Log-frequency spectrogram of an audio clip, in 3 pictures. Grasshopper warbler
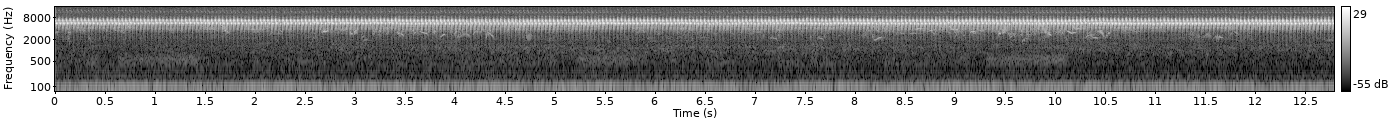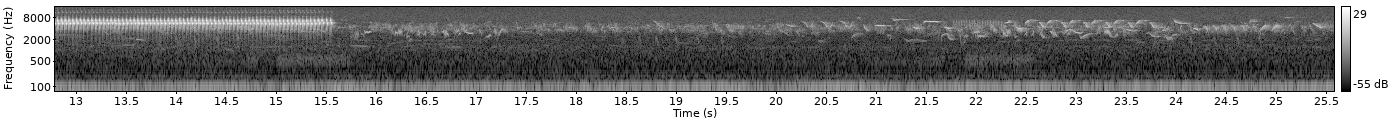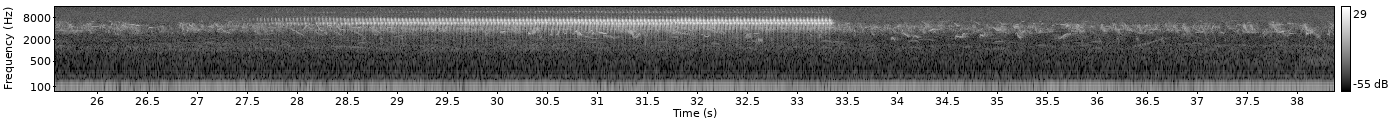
0.0 15.6, 27.1 33.5

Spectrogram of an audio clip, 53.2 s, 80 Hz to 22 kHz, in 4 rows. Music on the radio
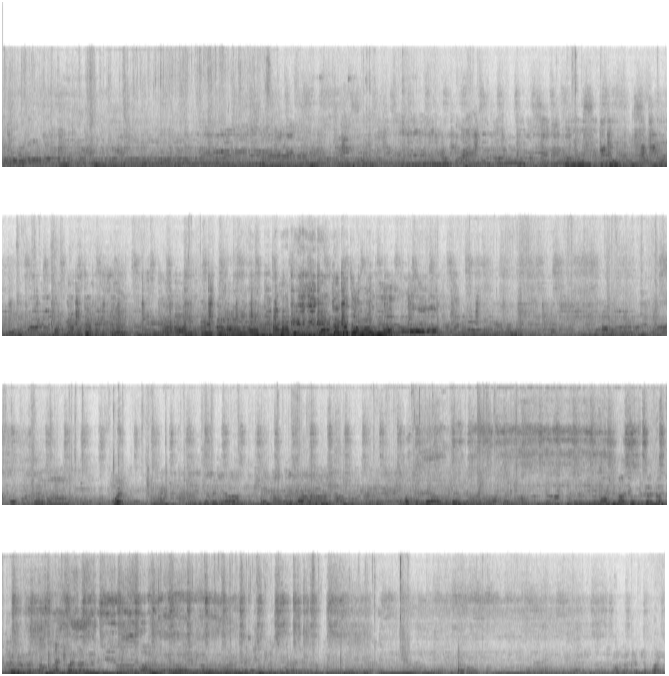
9.6 28.3

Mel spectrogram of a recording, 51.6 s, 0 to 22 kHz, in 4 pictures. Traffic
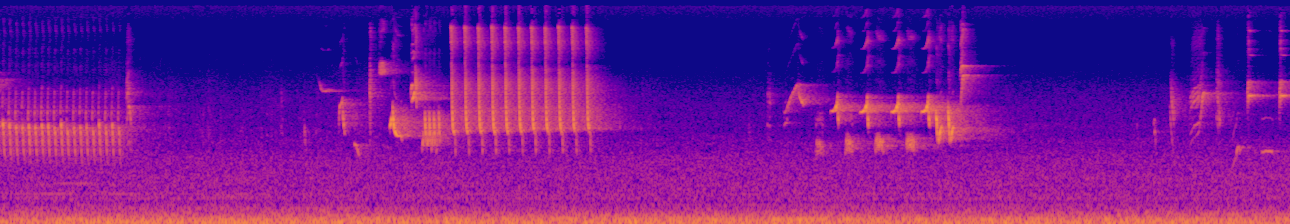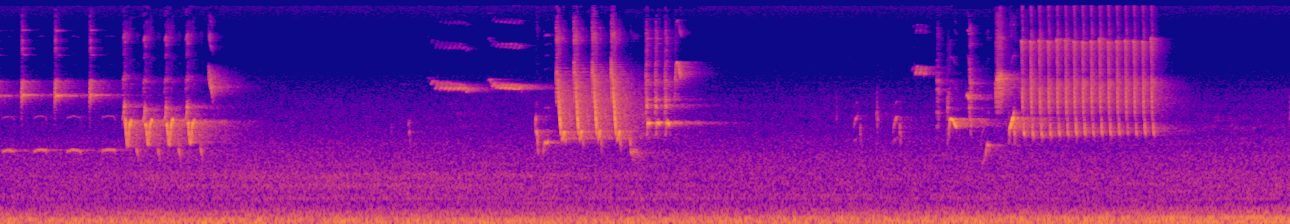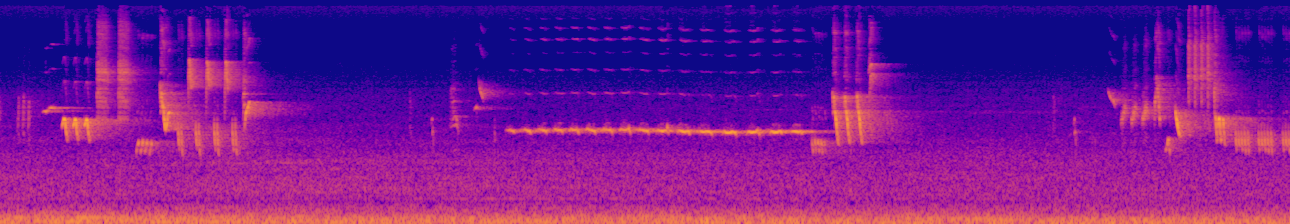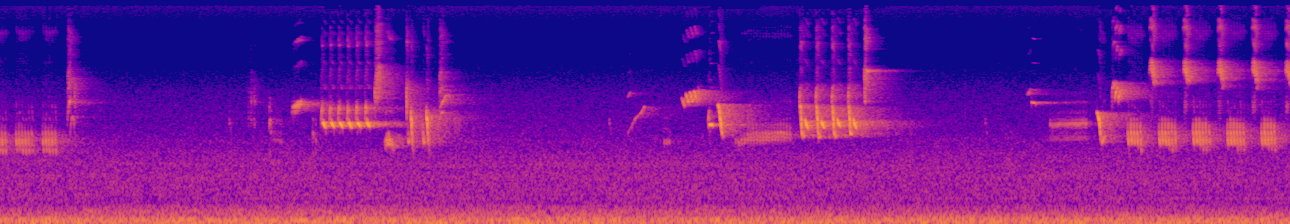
15.3 18.2, 23.6 33.9

